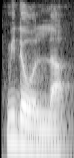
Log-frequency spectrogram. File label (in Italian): "midolla", crespinese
